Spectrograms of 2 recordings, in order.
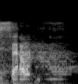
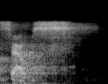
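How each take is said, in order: First: The word ends with a th sound. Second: The word ends with an s sound. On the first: The speaker calls it right. "Make sure it's a T H" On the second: The speaker calls it wrong. "not an S"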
